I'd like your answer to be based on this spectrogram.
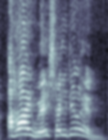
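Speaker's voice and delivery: high, loud cheery hello; excited greeting. Real, not acted. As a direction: squeal a happy welcome. Streamer greets viewer in chat.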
